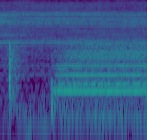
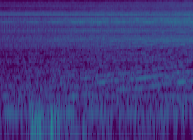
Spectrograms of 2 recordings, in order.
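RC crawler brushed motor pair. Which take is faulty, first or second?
second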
